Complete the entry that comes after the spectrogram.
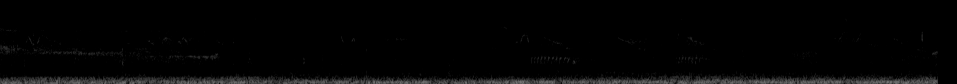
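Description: Wild birds calling outdoors: short chirping notes come and go over a steady low rumble, with a few held whistled notes in the first couple of seconds. The sound cuts out briefly just before the end.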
